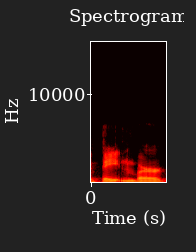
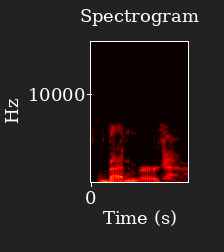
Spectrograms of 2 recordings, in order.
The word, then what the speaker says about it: Battenberg: whole life people uh people tend to mispronounce my last name which is battenberg they'll either say baitenberg or well usually that's honestly the most common one that i've ever gotten is batenberg but it's it's bettenberg i don't know how we added another syllable but nice um i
